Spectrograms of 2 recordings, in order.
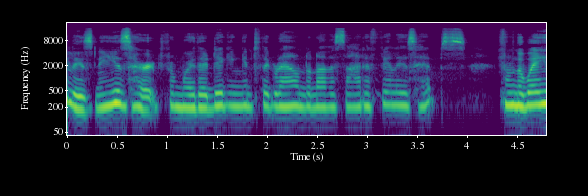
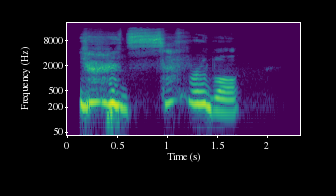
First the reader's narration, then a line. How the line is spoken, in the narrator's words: gasps into his mouth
